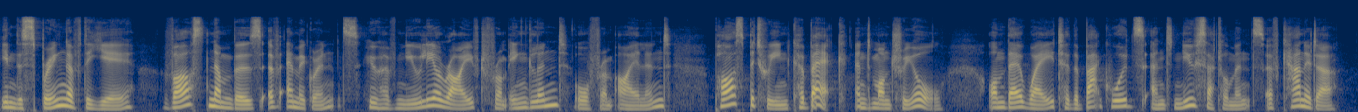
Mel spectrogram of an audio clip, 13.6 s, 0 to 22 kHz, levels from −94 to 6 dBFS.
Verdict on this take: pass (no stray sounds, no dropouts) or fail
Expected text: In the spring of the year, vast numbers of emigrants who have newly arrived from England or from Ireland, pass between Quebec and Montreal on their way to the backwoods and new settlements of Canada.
pass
